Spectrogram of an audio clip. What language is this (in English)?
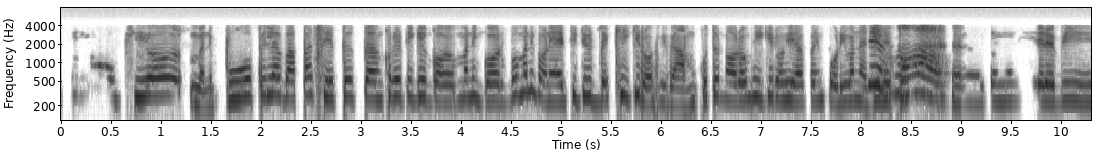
Odia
